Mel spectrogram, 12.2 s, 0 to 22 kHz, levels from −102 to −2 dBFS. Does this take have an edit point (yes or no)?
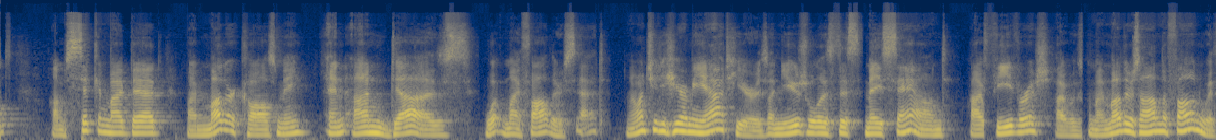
yes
